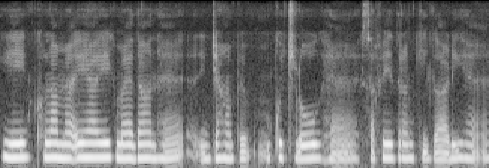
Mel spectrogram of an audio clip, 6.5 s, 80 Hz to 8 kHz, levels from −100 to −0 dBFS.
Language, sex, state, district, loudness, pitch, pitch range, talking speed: Hindi, female, Bihar, West Champaran, -13 LUFS, 205 Hz, 195-210 Hz, 145 wpm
